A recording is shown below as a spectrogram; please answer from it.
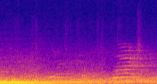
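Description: A low voice holds one steady note that fades out about one and a half seconds in. Near the end comes a short, high call that rises and falls.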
